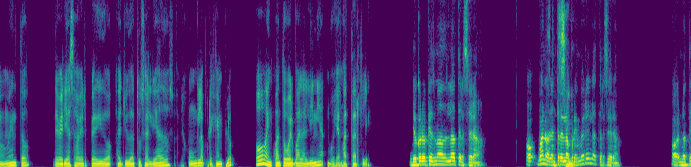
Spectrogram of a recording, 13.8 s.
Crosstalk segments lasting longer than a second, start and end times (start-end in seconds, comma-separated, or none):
none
